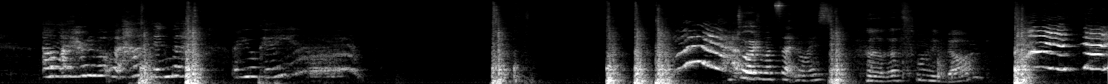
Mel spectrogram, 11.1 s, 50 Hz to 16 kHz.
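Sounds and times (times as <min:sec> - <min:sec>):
heavy thumps: 0:01.2 - 0:03.0, 0:04.9 - 0:06.9, 0:08.2 - 0:08.7, 0:10.1 - 0:10.6
loud thud: 0:01.3 - 0:02.8, 0:04.9 - 0:05.4, 0:06.1 - 0:06.8, 0:08.3 - 0:08.6, 0:10.2 - 0:10.4.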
